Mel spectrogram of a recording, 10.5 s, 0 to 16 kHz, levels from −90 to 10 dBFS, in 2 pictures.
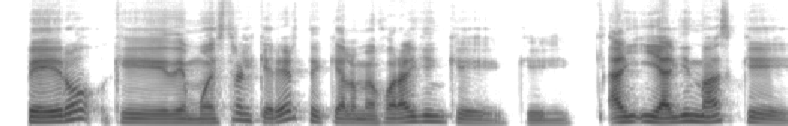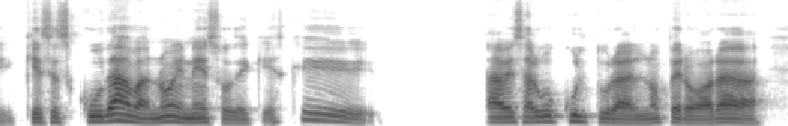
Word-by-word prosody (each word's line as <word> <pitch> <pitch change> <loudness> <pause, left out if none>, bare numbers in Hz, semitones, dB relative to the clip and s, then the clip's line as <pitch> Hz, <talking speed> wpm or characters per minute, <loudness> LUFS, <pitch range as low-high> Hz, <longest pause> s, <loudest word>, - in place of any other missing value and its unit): Pero 155 +11 +4
que 120 -2 -1
demuestra 120 - -1
el 180 -2 -5
quererte, 175 - -2
que 125 - -1
a - - +1
lo 115 - -2
mejor 115 +3 0
alguien 150 +2 0
que 105 -6 -7
que 100 0 -11 0.2
ay, 140 +3 +5
y 155 -3 +3
alguien 140 +6 +5
más 150 +3 +2
que 105 - -5
que 130 - -4
se 140 - -7
escudaba, 150 +2 +3
¿no? 145 +5 +1
En 130 -4 0
eso 130 -3 -3
de 100 -2 -7
que - - -15
es 130 - -16
que 165 - -7 0.7
¿sabes?, 140 +1 0
algo 150 +3 -1
cultural, 125 -9 -1
¿no? 125 +3 -6
Pero 110 -3 0
ahora 110 -2 +2
130 Hz, 190 wpm, -23 LUFS, 115-150 Hz, 0.7 s, ay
